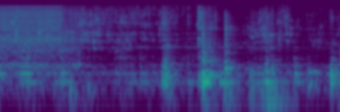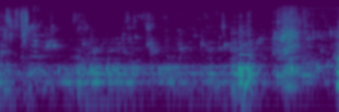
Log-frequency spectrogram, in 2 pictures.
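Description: Cold tap water running into a stainless steel bowl of freshly boiled squid in a sink, shut off about a second in. After that come scattered small splashes and knocks as hands lift the squid out of the water.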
